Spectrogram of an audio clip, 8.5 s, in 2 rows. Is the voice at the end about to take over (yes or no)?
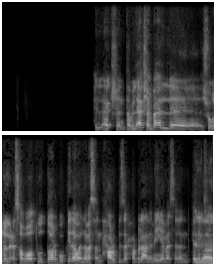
yes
